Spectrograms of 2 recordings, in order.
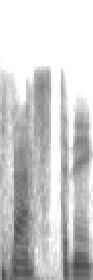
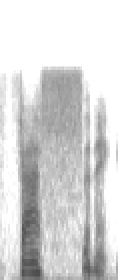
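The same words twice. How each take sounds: First: The t sound is pronounced in the word. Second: The t sound is left silent in the word. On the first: The speaker calls it wrong. "You don't say fastening" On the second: The speaker calls it right. "you don't pronounce the T. You say fastening"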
